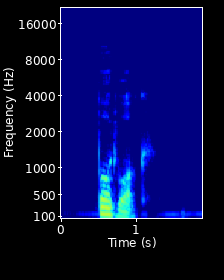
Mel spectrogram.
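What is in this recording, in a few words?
"boardwalk", English, Australian accent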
